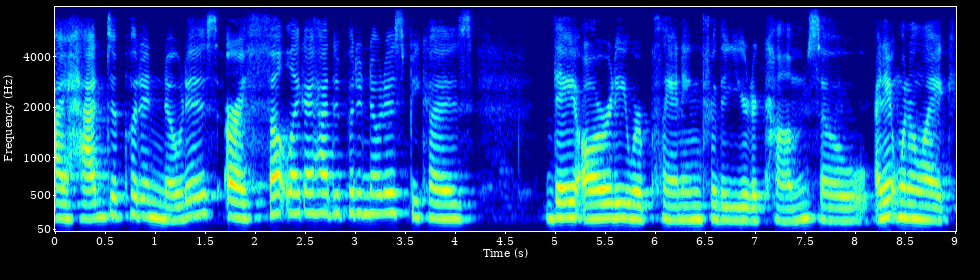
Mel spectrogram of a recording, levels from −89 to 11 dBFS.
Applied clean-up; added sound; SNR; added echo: none; none; none; none.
